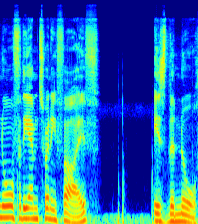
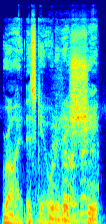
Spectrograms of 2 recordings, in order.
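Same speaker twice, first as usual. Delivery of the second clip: low mutter; 10 semitones lower than usual. Shown as a demonstration. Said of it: "repeats it".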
